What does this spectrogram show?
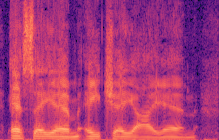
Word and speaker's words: Samhain: I think there are various different pronunciations, but Samhain.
